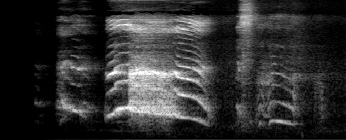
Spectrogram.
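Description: A young child crying: a short cry, then a long, loud wail that falls in pitch, then two shorter, weaker sobs near the end.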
